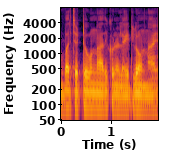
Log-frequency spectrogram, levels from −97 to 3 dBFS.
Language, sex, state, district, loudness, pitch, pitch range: Telugu, male, Telangana, Mahabubabad, -17 LUFS, 80 Hz, 75-85 Hz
